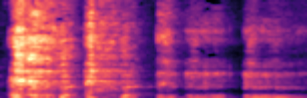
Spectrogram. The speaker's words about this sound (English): I'm going to cough now. You're making me laugh. Sorry.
